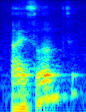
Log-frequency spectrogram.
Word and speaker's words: island: The shape of the island emerged. Island. Island. That S is silent on it.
